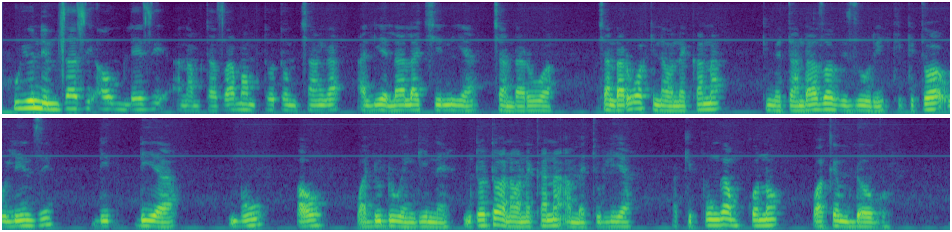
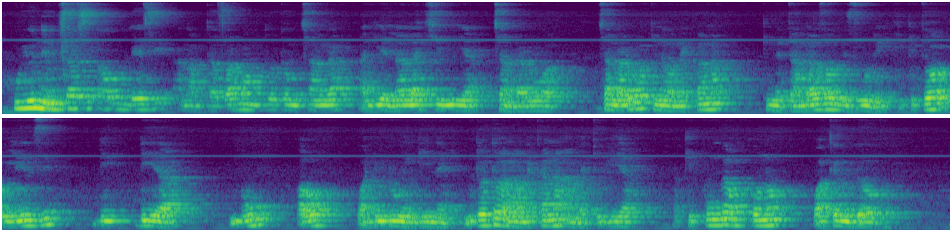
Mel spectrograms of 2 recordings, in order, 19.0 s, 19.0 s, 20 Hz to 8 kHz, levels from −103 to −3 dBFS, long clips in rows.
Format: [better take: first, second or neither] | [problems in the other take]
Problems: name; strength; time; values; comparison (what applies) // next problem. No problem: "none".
first | room echo; dies away in 0.7 s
